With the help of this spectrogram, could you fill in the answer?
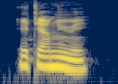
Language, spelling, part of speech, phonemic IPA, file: French, éternuer, verb, /e.tɛʁ.nɥe/, Fr-éternuer.ogg
- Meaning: to sneeze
